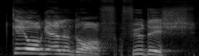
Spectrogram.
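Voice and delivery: loud, high announcement in German; called-out dedication. Real, not acted. Organist dedicating the piece to Georg Ellendorf, calling out.

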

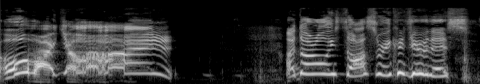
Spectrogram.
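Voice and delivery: high, loud amazed outcry; astonished. Acted. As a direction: gasp it out in wonder. Amazed at handshake.

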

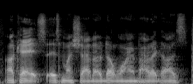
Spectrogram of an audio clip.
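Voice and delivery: low, hushed reassurance; sheepish quiet aside. Real, not acted. Player to viewers after a shadow scare, sheepish and hushed. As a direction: drop the voice right down, soft and low. False alarm over own shadow.

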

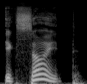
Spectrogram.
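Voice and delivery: "excite" said clearly, ik-SITE, stress on the second syllable; English pronunciation demo. Shown as a demonstration. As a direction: model the word "excite" for learners. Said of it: "라고 발음하시면 되겠고요". (영어 발음 시범으로 "excite"를 또박또박)

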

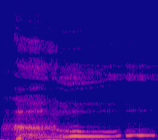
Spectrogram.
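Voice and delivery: huge high gasp of shock; a sharp high gasp of disbelief; stunned gasp at the screen. Real, not acted. Shocked at natural gas reserves.

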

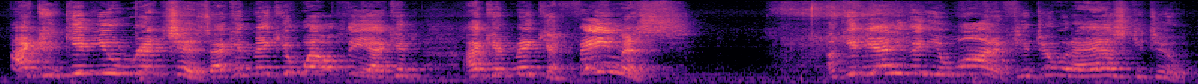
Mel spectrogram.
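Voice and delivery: a king bargaining impatiently; demanding king. Acted. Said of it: "And Balak says to him".

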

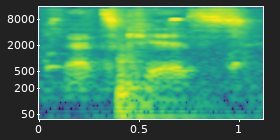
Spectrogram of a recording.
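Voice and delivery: usual speaking voice

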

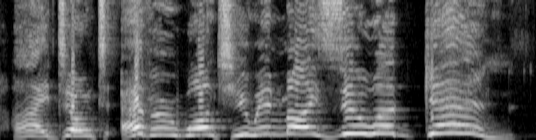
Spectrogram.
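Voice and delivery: slow, high, furious shout. Acted. Zoo owner banning the boy, furious. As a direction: bellow every word in fury. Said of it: "enraged Sir Basil further".

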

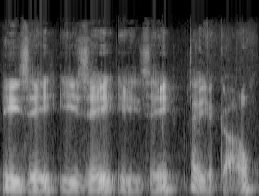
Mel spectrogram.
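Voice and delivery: soft, low calming murmur; soothing low. Real, not acted. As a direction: settle the dog down gently.

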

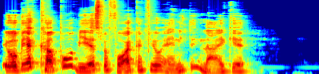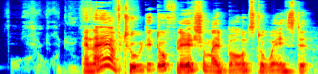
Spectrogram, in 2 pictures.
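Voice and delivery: put-on German accent. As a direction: play the chained undead Gunter with a German lilt. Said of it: "with this accent".

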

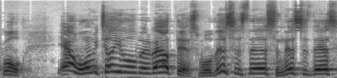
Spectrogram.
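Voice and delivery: high, fast, lightly mocked eagerness; a hint of a keen teacher rattling on; eager nurse.

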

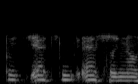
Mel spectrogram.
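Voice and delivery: ordinary talk

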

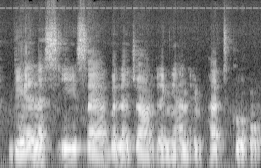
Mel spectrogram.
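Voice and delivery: Indonesian with a non-native accent; careful Indonesian from a foreign learner; foreigner speaking Indonesian. Real, not acted. Learner introducing himself in Indonesian.

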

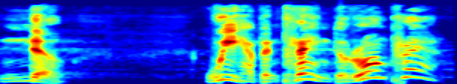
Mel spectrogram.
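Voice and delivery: retold refusal, deep and weighty; grave fatherly refusal. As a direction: imitate a father solemnly saying no. Retold pastor father firmly refusing.

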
